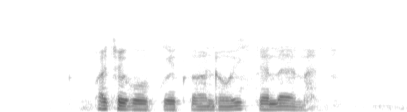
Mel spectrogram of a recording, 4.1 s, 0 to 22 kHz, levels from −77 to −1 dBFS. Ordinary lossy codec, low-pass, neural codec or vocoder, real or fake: none; 5.4 kHz; autoencoder, 48 kHz, 128 numbers a frame, DAC-VAE, trained on Japanese speech; fake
